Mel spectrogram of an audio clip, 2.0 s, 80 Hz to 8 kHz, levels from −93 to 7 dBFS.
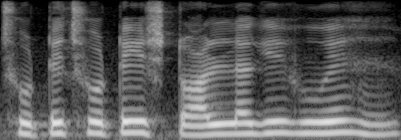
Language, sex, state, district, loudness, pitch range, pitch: Hindi, female, Bihar, Patna, -13 LUFS, 215-235 Hz, 225 Hz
